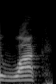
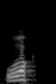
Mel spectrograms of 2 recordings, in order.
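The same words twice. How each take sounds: First: Walk with an open "wahk" vowel; drawn-out American walk, open vowel; American pronunciation. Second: Walk with a rounded "wawk" vowel; British pronunciation. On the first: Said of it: "walk American". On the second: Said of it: "walk British". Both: Shown as a demonstration.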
